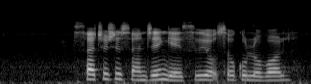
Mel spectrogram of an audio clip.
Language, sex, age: Xhosa, female, 33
